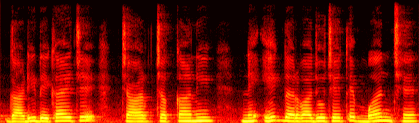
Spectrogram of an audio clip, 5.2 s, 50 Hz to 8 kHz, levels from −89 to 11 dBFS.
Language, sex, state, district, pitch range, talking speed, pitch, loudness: Gujarati, female, Gujarat, Valsad, 200-220 Hz, 135 wpm, 210 Hz, -13 LUFS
